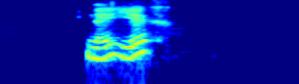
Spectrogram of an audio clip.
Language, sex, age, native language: Icelandic, female, 30-39, Icelandic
